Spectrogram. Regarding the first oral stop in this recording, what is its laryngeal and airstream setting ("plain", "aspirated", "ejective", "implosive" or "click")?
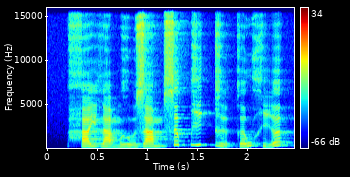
plain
